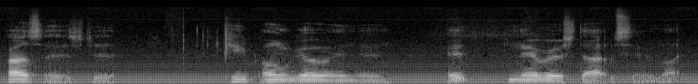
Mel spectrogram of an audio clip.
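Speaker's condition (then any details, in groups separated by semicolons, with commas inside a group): Cerebral palsy; lifelong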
